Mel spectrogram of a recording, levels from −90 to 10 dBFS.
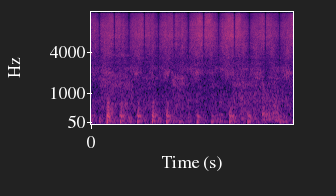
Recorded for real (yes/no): yes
